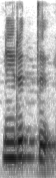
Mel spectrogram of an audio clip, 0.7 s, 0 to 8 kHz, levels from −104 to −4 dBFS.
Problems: none marked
